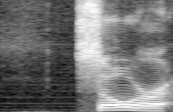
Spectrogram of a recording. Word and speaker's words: Sower: Or Sower Sisters. I don't know. Sower as in sower of seeds? Yeah.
